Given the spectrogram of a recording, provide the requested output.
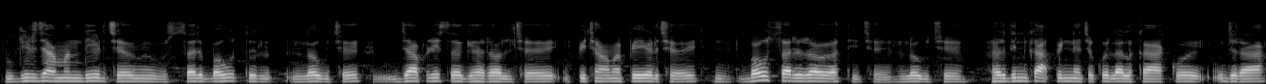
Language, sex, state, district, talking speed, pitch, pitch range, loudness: Maithili, male, Bihar, Saharsa, 165 wpm, 140 Hz, 135-150 Hz, -22 LUFS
